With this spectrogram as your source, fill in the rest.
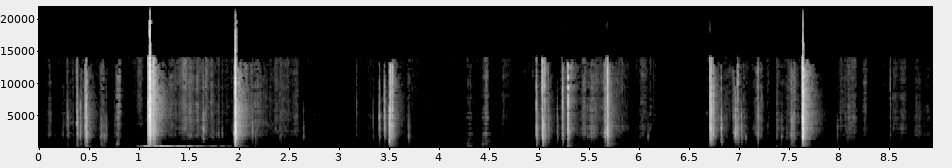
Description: Plastic DVD case handling open and close

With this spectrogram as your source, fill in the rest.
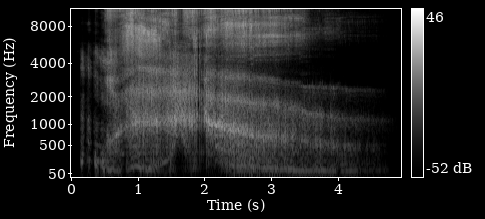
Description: Demon beast imp monster groan death

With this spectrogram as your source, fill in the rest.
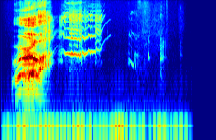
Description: Man choking

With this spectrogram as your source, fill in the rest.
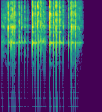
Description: Spray paint can shake

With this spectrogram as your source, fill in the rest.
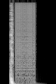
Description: Holographic communication interference

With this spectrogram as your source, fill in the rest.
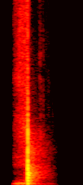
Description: Wooden cutting board single chop

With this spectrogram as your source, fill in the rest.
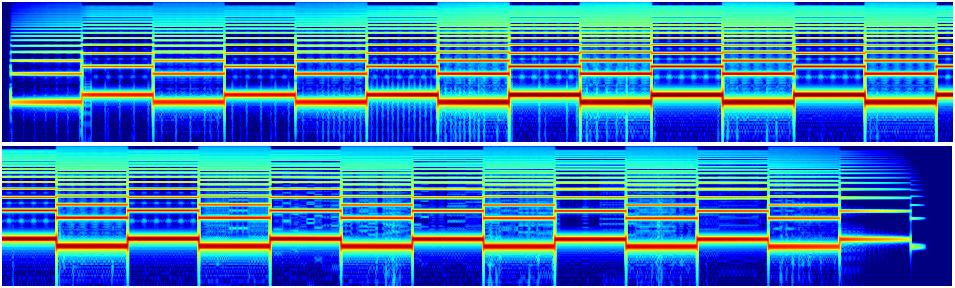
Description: Ambulance siren emergency long burst

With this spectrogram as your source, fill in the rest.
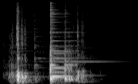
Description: Pedal bin open lid; household

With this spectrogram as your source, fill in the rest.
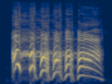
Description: Crazy female evil laugh

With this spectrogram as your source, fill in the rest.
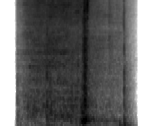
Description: Wooden drawer closing

